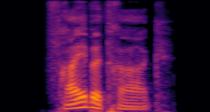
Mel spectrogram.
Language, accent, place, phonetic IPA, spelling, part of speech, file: German, Germany, Berlin, [ˈfʁaɪ̯bəˌtʁaːk], Freibetrag, noun, De-Freibetrag.ogg
- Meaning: exemption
